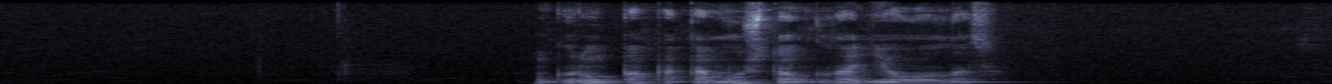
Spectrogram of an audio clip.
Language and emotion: Russian, neutral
